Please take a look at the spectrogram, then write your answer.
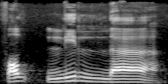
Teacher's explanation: Ini lafaz jalalanya kata Allah itu dibaca tipis, tarqiq. Karena sebelum lafaz Allah itu ada huruf berbaris kasrah.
